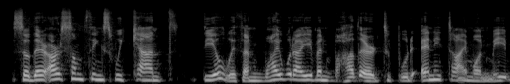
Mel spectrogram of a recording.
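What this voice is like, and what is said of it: Speaks with a Latina accent. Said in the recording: “I'm not going to change my accent. I'm sorry. If you have a problem with an accent, for example, it's always going to be there. I've tried... I'm still Latina”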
